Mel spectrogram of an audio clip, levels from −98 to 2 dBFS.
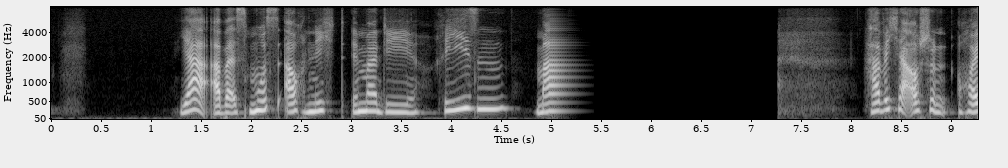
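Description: At 5.00 s the speech gives way to a brief buzzing or hissing continuation of the last sound that fades within a few tenths of a second, leaving about 1.9 s of silence until the audio resumes at 7.29 s, roughly 2.3 s of content gone for good. This is likely a long network dropout: packets stopped arriving, the receiver stretched the final sound to cover the gap, then fell quiet. The call path's 8 kHz bandwidth limit is audible throughout.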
